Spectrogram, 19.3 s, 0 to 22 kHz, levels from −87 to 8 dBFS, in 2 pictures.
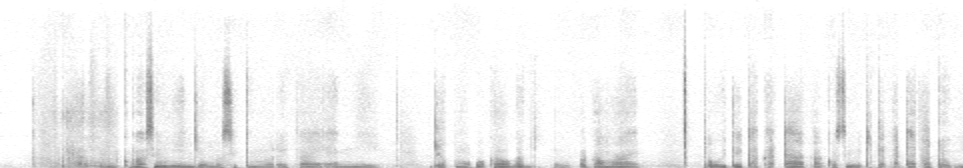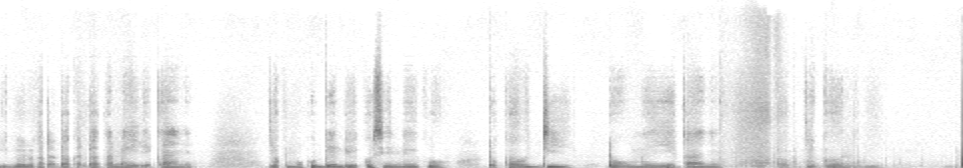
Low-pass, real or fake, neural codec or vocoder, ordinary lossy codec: none; fake; codec, 44.1 kHz, 2.6 kbps, DAC; none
